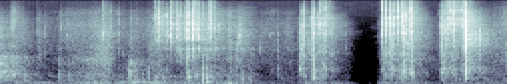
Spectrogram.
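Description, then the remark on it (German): Mechanical camera sounds: a camera's shutter release clicks several times, with crisp snaps and brief whirring, ratcheting bursts between them, separated by short pauses. No one speaks. “Das ist nicht nur das, ist nicht nur das schönste Geräusch, das ist auch die schönste Kamera.”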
